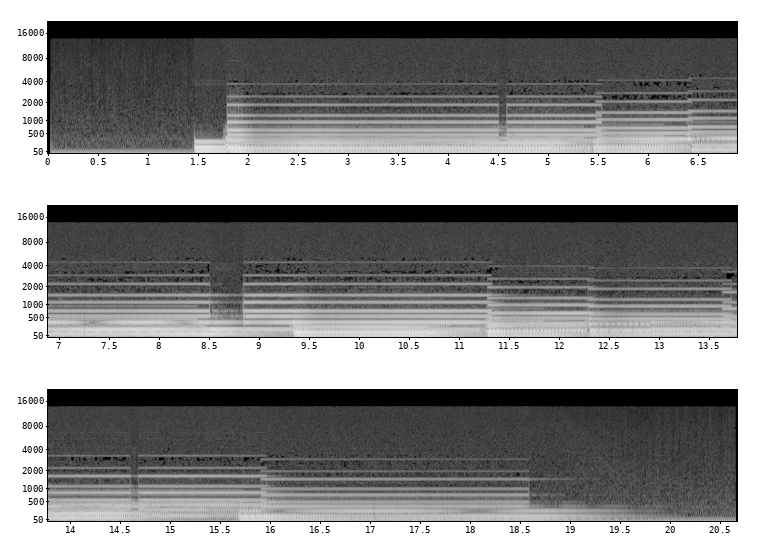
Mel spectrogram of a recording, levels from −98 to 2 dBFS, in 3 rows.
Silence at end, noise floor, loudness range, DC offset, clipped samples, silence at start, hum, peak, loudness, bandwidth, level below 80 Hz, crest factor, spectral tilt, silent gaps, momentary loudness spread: 0.85 s; -42 dBFS; 8 LU; 2%; under 0.1%; 0.75 s; none; 0 dBFS; -17 LUFS; 13.5 kHz; -24 dBFS; 16 dB; -9.5 dB/octave; none; 10 LU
